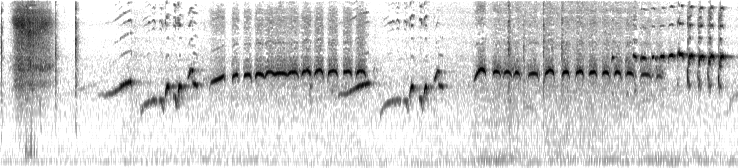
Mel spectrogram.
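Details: Caged white-rumped shama of a champion bloodline, singing in the 'tembakan panjang' (long shots) style: clear rising whistled slurs, then long runs of rapid repeated sharp notes, ending in higher quick trills; a brief noise burst opens.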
